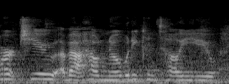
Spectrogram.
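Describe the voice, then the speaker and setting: There is audible room echo around a woman's voice. Noticeable background noise runs behind her. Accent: American. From New York, Colombian family. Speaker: content creator. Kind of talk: vlog monologue. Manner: animated.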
